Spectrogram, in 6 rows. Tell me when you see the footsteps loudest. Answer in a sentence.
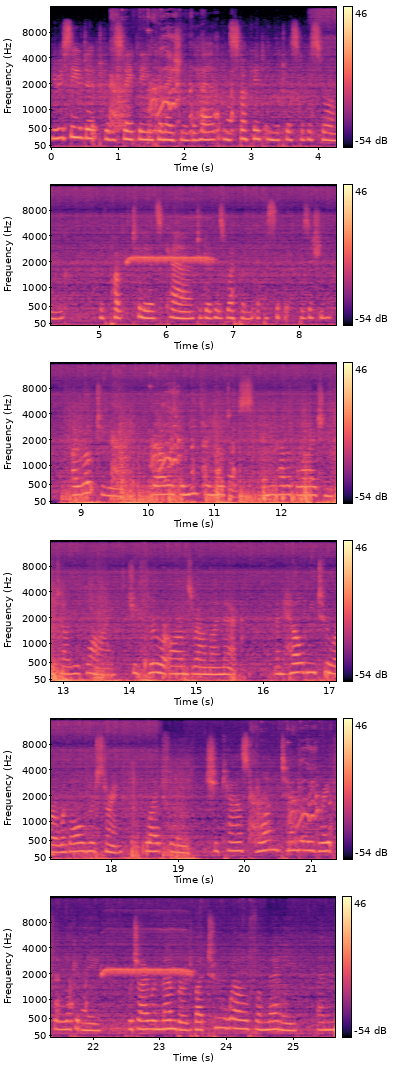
The volume of the footsteps peaks at 12 seconds.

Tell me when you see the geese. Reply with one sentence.
You can't hear the geese here.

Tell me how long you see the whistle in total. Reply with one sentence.
You can hear the whistle for 3 seconds altogether.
